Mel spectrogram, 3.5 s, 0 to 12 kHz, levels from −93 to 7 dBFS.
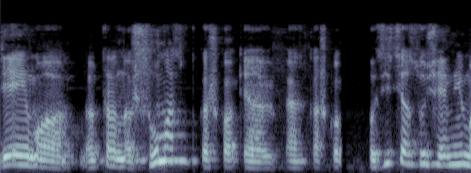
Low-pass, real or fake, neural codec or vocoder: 7.2 kHz; fake; codec, 16 kHz, 8 kbps, FunCodec, trained on LibriTTS, 25 frames a second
